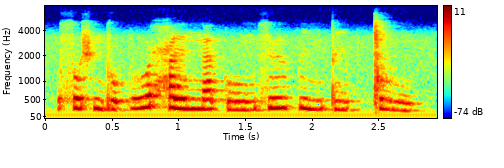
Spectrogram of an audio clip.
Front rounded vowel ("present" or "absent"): present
